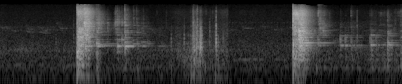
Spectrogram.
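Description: An air rifle fires with a sharp crack.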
